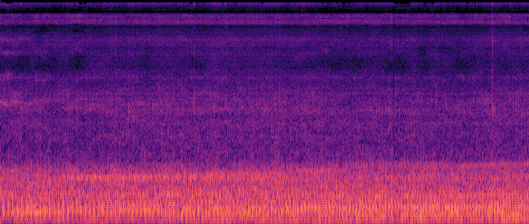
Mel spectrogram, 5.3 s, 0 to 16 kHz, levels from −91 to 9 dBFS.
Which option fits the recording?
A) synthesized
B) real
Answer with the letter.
A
